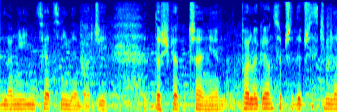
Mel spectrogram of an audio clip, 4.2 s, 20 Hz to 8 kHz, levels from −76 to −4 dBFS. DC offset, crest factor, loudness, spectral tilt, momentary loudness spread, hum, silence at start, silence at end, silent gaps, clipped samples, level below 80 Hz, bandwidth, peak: under 0.1%; 18 dB; -23 LUFS; -6 dB/octave; 8 LU; none; 0 s; 0 s; none; under 0.1%; -48 dBFS; 7.6 kHz; -4 dBFS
